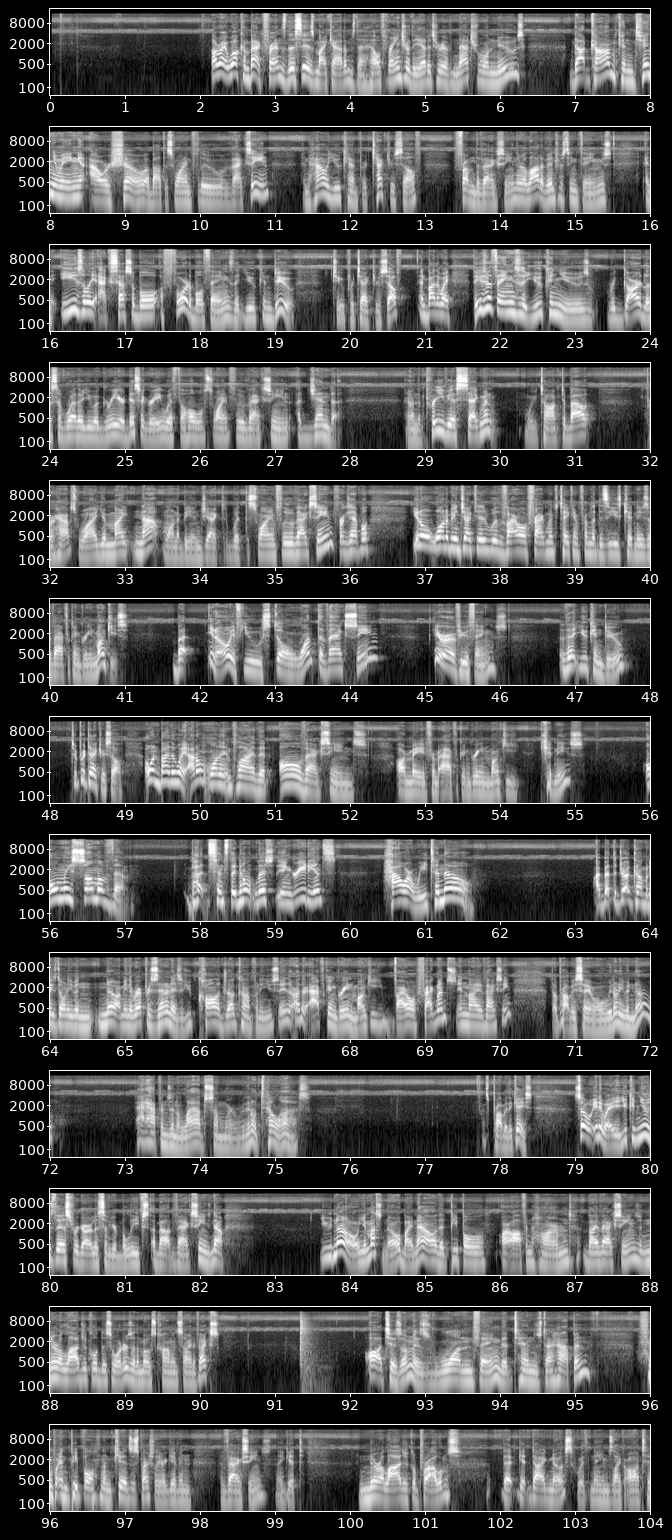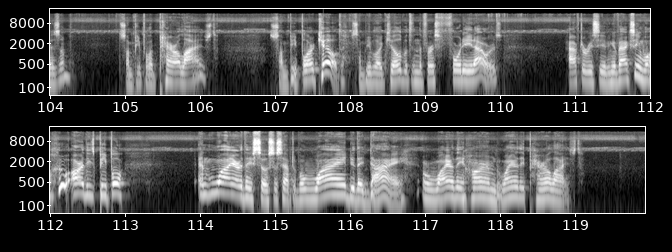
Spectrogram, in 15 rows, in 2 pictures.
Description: Radio show part two - How to protect yourself from the swine flu (MP3)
